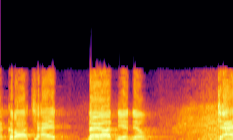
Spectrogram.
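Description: Only speech: a monk preaching in Khmer into a microphone. His voice breaks off for two short pauses and draws out one syllable with a falling pitch.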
